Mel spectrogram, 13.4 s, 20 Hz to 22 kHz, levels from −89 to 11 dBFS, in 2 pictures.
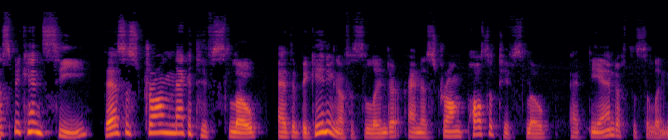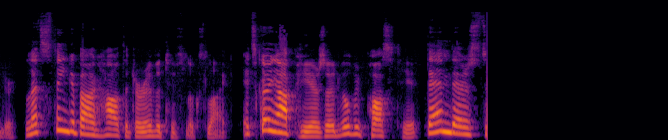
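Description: The final buffers of this audio were never written out or played, which produces a cut-off end at 11.54 s. Because the stream simply stops delivering data at that point, the sound is severed in the middle of whatever was happening rather than fading or decaying naturally. From 11.54 s to the end, roughly the last 1.8 s, there is only silence, with no tail or release to soften the break.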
